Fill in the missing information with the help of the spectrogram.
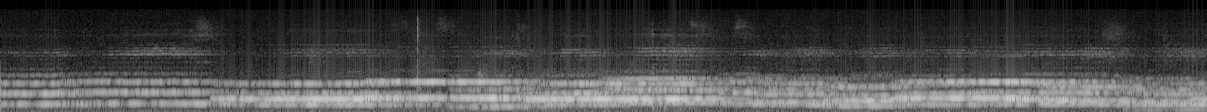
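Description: A cappella choir singing imitative counterpoint: several voices hold long notes and move in steps, each line echoing the others, and a new lower voice enters about eleven seconds in.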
